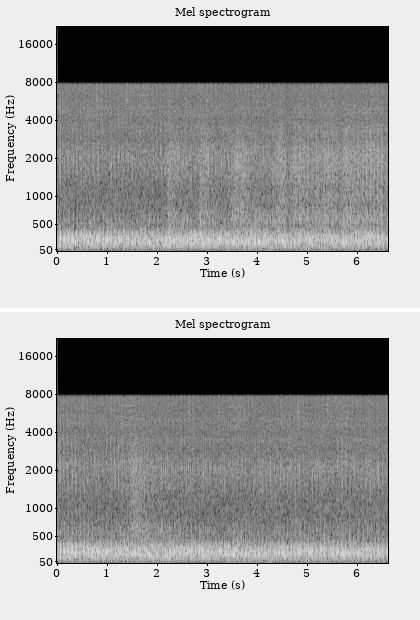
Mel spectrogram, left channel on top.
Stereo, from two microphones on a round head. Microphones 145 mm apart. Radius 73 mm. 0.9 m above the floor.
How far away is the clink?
I don't hear a clink.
